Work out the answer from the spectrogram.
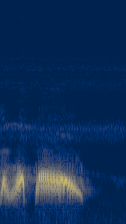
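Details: Low mellow cooing from a spotted dove in the 'sấm bầu' song style: a short coo, then a long sustained coo with a slight tremor that slides downward at its close, followed by silence.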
